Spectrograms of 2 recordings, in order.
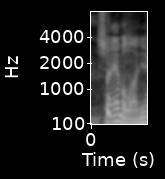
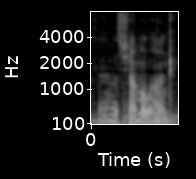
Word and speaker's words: Shyamalan: we don't know either directed by M night Shyamalan yeah that's how you pronounce it really I'm alone yeah Shyamalan now it's SH hold on Shyamalan sh Y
